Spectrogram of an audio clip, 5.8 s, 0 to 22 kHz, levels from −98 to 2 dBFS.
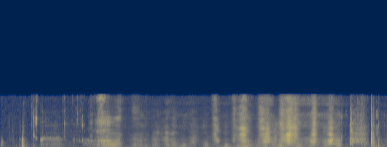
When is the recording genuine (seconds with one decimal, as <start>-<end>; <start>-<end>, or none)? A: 0.0-1.6; 5.1-5.8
